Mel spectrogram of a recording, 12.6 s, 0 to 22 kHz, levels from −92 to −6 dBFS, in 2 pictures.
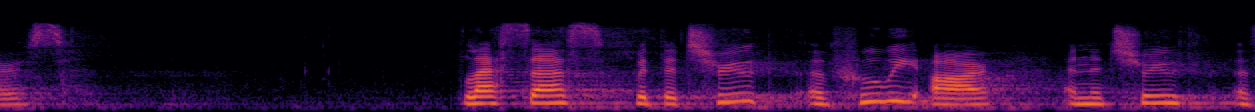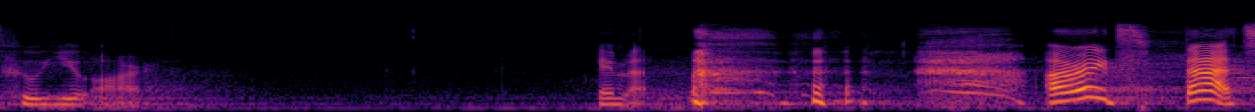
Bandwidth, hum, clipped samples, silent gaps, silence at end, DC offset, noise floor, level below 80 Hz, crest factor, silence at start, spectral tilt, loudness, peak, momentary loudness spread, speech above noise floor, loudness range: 10.5 kHz; none; under 0.1%; none; 0 s; under 0.1%; -75 dBFS; -82 dBFS; 24 dB; 0 s; -4.5 dB/octave; -35 LUFS; -14 dBFS; 19 LU; 40 dB; 11 LU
